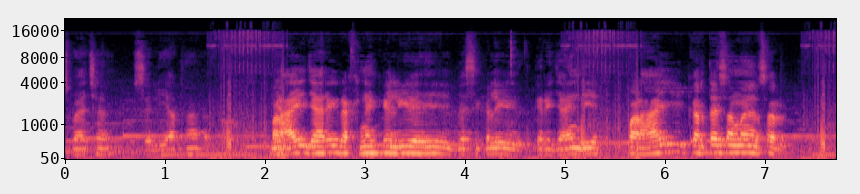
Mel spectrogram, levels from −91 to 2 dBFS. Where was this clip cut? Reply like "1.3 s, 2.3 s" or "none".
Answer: 1.9 s, 5.5 s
